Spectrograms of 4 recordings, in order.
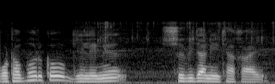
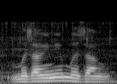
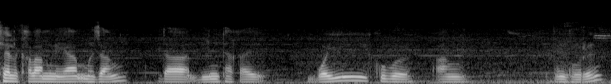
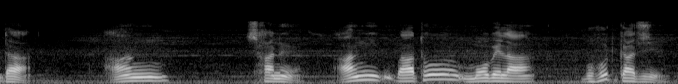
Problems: none marked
